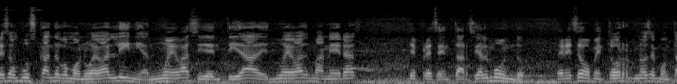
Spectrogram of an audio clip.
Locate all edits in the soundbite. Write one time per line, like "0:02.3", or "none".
none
